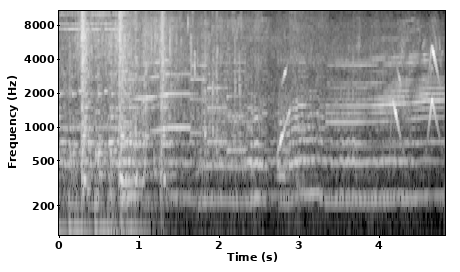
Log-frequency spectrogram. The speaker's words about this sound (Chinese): 蜜蜂为什么突然跑来围攻我呢？ 哎呀，都是因为饮料。 蜜蜂喜欢有甜味的东西。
